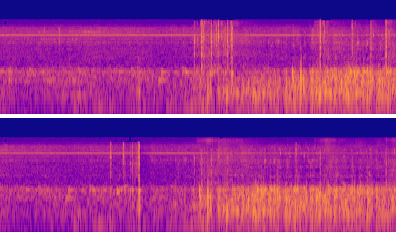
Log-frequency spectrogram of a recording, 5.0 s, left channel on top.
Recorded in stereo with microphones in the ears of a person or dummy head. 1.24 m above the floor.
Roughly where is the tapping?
Left.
